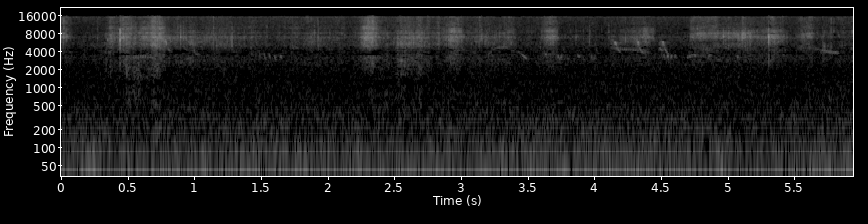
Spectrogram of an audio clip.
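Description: Near silence: faint outdoor ambience with a few brief, faint high-pitched sounds.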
